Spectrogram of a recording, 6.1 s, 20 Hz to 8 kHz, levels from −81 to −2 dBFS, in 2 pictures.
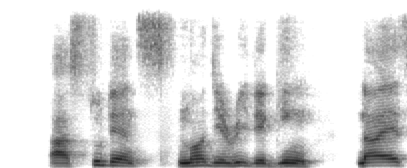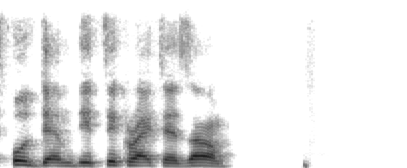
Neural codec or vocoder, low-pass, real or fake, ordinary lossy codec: codec, 24 kHz, 0.9 kbps, DualCodec; 7.2 kHz; fake; Opus, 64 kbps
